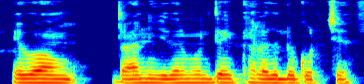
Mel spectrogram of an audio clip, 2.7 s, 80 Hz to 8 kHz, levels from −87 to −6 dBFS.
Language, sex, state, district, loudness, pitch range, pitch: Bengali, male, West Bengal, North 24 Parganas, -19 LUFS, 130-135 Hz, 135 Hz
